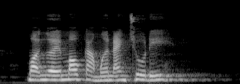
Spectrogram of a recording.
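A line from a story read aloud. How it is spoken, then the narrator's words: Raised voice. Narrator (Vietnamese): anh ta cao giọng nói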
